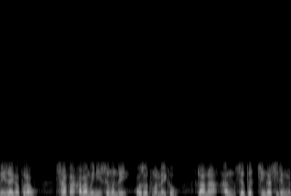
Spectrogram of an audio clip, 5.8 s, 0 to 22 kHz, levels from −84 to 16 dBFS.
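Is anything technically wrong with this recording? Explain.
Yes. Codec 2 vocoder damage runs throughout. Rather than preserving the waveform, the decoder rebuilds the speech from sine waves using only pitch, voicing, energy and a spectral envelope, at a rate that fits 2.4 kbit/s. The heavy damage makes it robotic and buzzy, with a 300 Hz to 3.5 kHz radio band and nothing above 3.7 kHz.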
